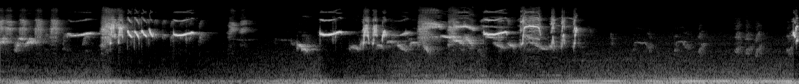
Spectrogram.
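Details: Orange-headed thrush (anis merah) kept at home in North Bali, singing a varied, rapid song of high whistled and chattering notes with sharp rising and falling slurs, broken by short pauses; low hum in the background.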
